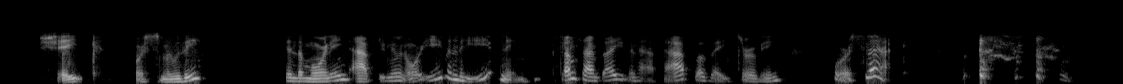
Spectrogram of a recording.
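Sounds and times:
speech: 0:00.6 - 0:02.1, 0:02.8 - 0:09.0
faint breath: 0:07.8 - 0:08.2
harsh coughs: 0:09.7 - 0:10.8.

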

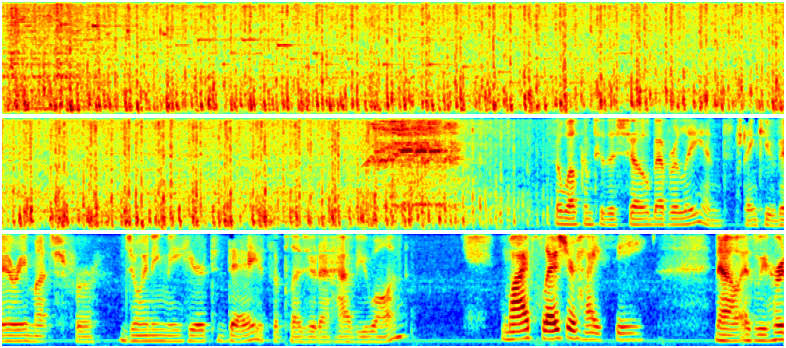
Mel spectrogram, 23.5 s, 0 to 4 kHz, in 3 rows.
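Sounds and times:
galloping horse hooves sound effect: 0:00.0 - 0:13.7
horse whinnying: 0:11.4 - 0:12.6
speech: 0:13.5 - 0:22.1, 0:22.8 - 0:23.4.

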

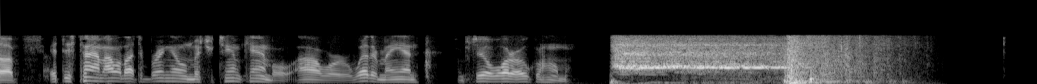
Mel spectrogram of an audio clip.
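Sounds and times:
speech: 0:00.0 - 0:06.2
car tires screeching as a tornado slings the car: 0:06.1 - 0:08.1
heavy car crash: 0:06.1 - 0:09.3
glass shattering: 0:07.3 - 0:09.3
debris clattering and tumbling: 0:07.7 - 0:09.4.

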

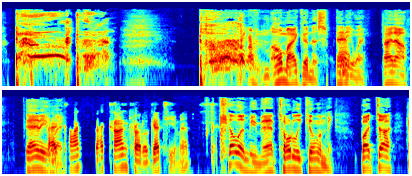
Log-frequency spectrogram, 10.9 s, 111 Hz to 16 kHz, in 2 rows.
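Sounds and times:
person coughing: 0:00.0 - 0:01.6, 0:02.6 - 0:03.6
speech: 0:03.3 - 0:10.8.

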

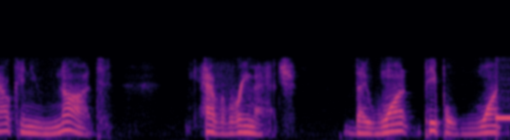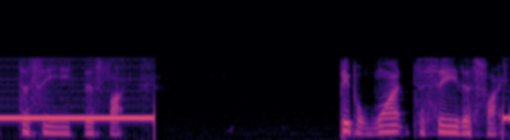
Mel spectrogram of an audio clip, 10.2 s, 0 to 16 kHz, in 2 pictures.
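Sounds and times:
speech: 0:00.0 - 0:01.1, 0:02.0 - 0:06.4, 0:08.5 - 0:10.1
steady telephone dial tone: 0:05.0 - 0:06.7.

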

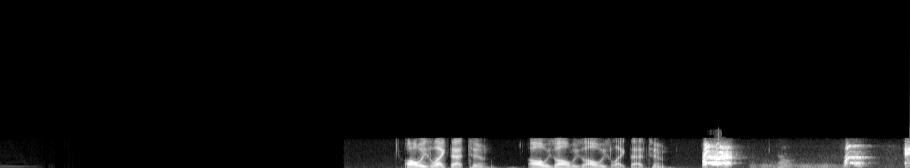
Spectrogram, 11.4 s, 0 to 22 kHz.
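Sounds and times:
speech: 0:05.1 - 0:09.0
angry dog barking: 0:08.8 - 0:11.0
dog growling low: 0:09.4 - 0:10.6.

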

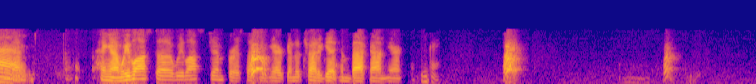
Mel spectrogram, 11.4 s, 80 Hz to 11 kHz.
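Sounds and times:
speech: 0:01.5 - 0:06.7
dog barking: 0:03.8 - 0:04.1, 0:07.6 - 0:08.0, 0:10.0 - 0:10.3.

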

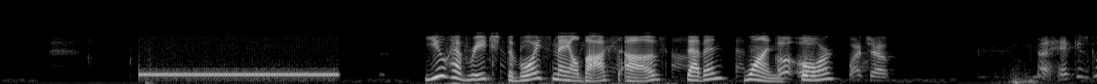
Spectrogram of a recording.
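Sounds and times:
ringing tone on an outgoing phone call: 0:01.4 - 0:03.4
speech: 0:04.2 - 0:09.0, 0:10.4 - 0:10.9.

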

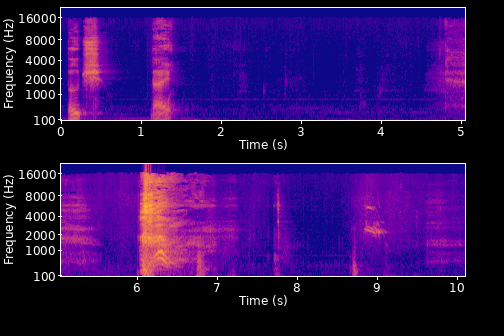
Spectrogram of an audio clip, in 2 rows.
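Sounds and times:
speech: 0:00.1 - 0:01.5
person coughing harshly: 0:06.0 - 0:07.1.

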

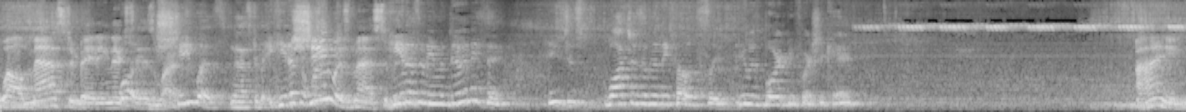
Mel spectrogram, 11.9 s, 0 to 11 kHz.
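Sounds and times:
speech: 0:00.0 - 0:08.8, 0:11.4 - 0:11.8
crickets chirring: 0:05.2 - 0:07.3, 0:08.2 - 0:11.8.

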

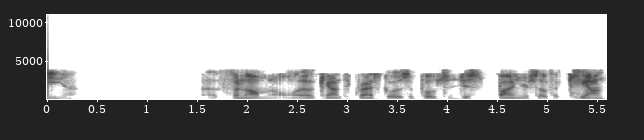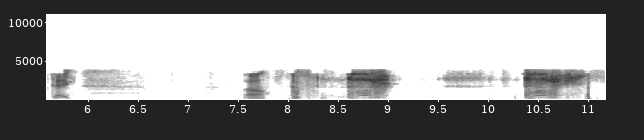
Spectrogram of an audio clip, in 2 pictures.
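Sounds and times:
speech: 0:01.8 - 0:06.1, 0:07.6 - 0:08.4
harsh coughing from a scratchy pollen-irritated throat: 0:08.0 - 0:09.2, 0:10.2 - 0:11.1.

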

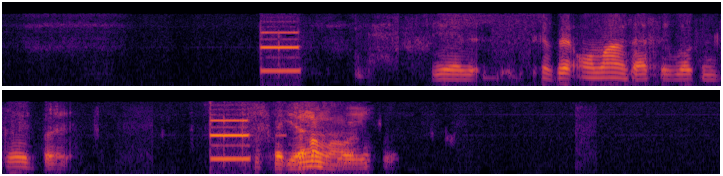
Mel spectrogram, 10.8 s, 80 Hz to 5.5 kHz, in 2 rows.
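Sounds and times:
short electronic beep from a mobile phone: 0:02.0 - 0:02.3, 0:07.0 - 0:07.4
speech: 0:03.2 - 0:06.0, 0:07.3 - 0:08.4.

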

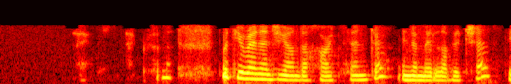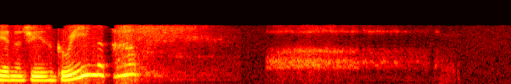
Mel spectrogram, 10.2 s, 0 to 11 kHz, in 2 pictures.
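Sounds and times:
speech: 0:01.6 - 0:06.7
deep breath during a guided chakra meditation: 0:01.8 - 0:02.2, 0:06.3 - 0:09.7.

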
